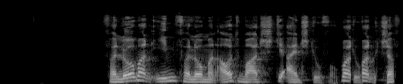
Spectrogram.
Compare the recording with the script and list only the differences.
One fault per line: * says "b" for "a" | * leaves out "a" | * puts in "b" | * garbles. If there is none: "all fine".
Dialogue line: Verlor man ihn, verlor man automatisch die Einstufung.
* garbles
